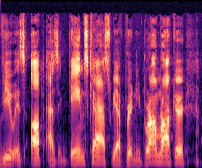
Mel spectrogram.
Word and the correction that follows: Brombacher: uh, Brombacher. I keep saying this wrong. Uh, Brittany Brombacher uh,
